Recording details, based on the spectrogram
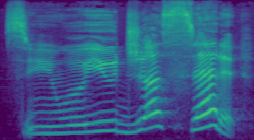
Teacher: the energy is going up up up up up up to the pitch on said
